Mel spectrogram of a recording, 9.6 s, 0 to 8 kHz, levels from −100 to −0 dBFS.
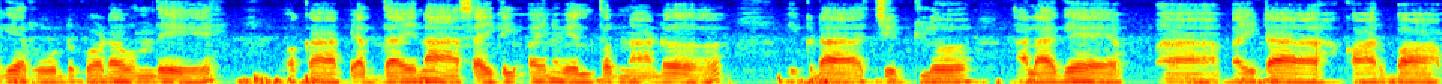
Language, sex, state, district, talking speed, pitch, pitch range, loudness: Telugu, male, Andhra Pradesh, Manyam, 95 wpm, 105 Hz, 100-110 Hz, -18 LUFS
